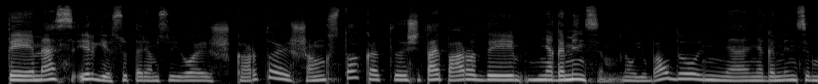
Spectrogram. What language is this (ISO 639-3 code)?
lit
